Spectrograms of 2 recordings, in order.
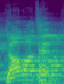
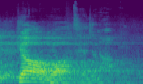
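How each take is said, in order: First: It is said in an angry tone. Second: It is said with envious admiration.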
